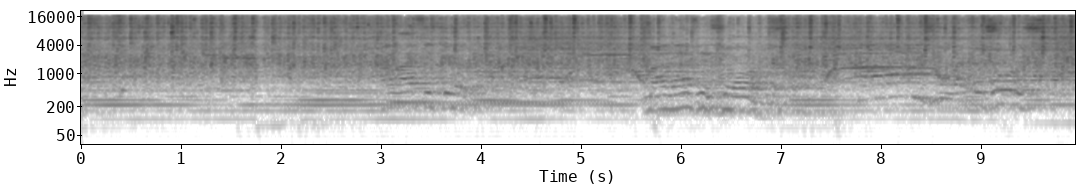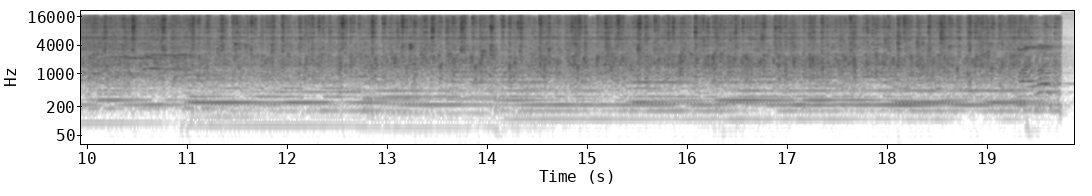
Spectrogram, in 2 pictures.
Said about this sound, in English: Now, the more people that came forward and said that, the louder the cheers got, and no one told us to do that. Because we didn't need to be told to do that, to respond to what Jesus did.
